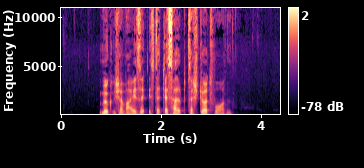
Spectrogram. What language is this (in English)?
German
